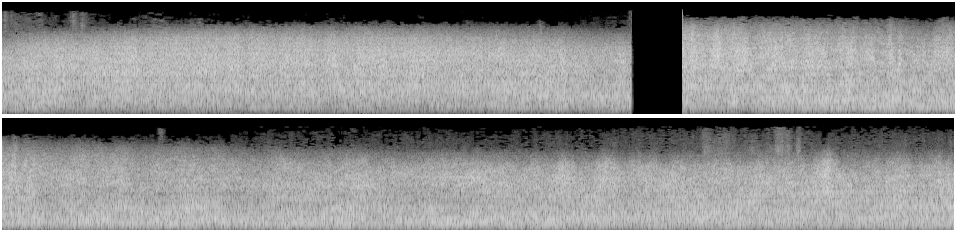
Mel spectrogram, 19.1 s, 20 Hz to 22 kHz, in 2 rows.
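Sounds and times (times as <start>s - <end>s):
airplanes flying overhead: 0.0s - 19.0s.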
